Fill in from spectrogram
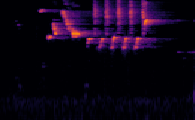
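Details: Singing common nightingale in Greece: a single phrase opening with a high whistle, then swooping notes and a rapid, chattering series of repeated notes ending on a drawn-out whistle; background silent.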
